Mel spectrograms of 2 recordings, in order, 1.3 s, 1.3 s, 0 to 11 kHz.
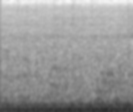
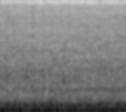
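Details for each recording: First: Mercedes CLS63 AMG V8 after engine rebuild, first start with engine light still on: deep, steady idle, even low rumble, no stumble or miss, settling as it warms; normal idle (coolant leak found at rear flange afterward). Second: Mercedes CLS63 AMG V8 bought as a non-runner, final start after a four-month engine rebuild, fuel very low, engine management light on. Deep idle with a slightly uneven, stumbling low thump. Cylinder one misfire.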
